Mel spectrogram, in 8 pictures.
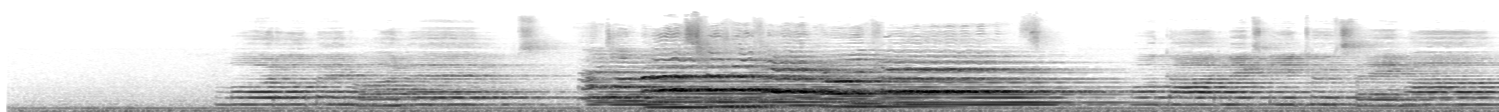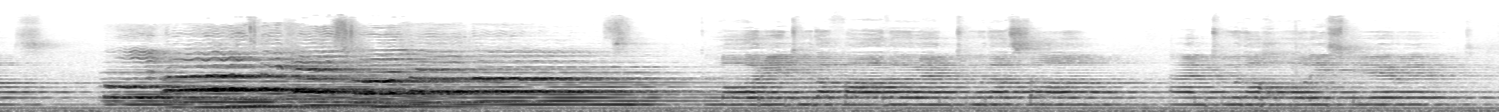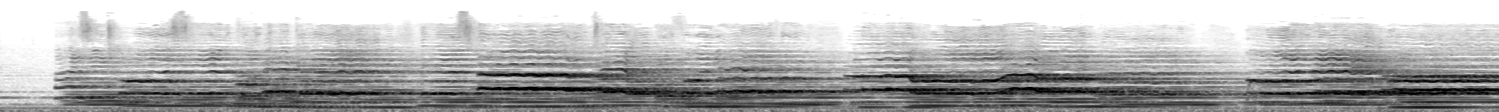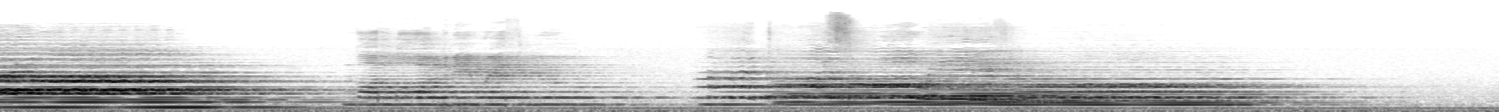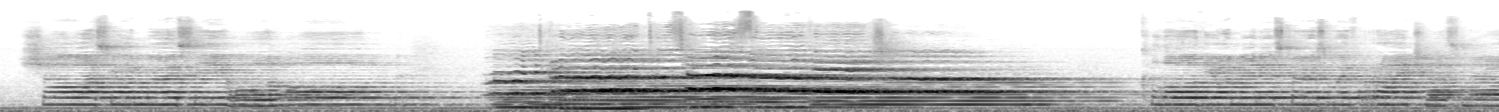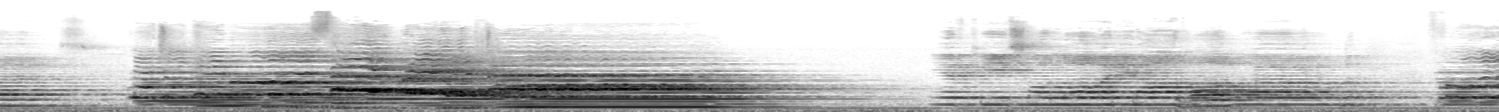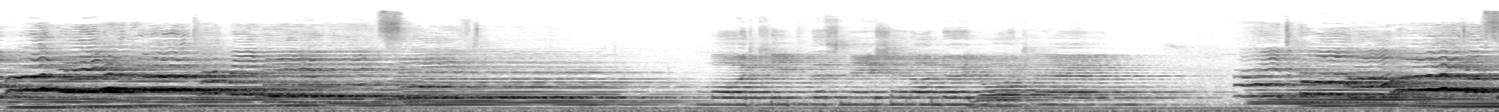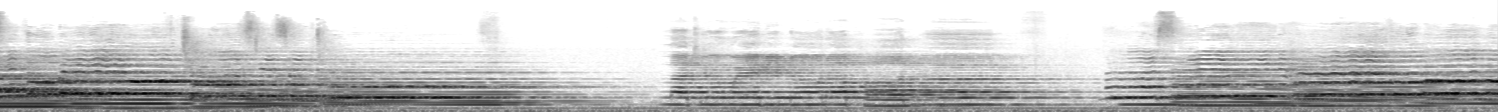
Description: • Music Type: Choral
• Voicing: Treble Voices
• Accompaniment: Organ
• Liturgical Celebrations: Preces and Responses, Evensong
• choral writing is mostly unison with some two-part writing
• upward leaps create the sense of joy and prayer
